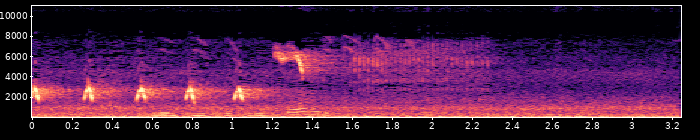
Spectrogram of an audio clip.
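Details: Common nightingale in spring giving five loud, evenly repeated chirped notes, then a brief higher whistle fading out, over low rumbling background noise.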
